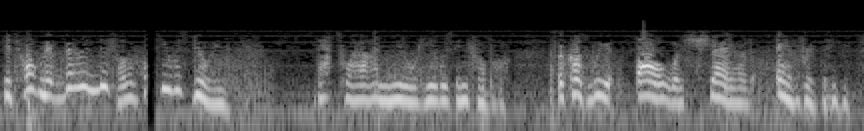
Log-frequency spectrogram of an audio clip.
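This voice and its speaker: A woman's voice: mid-range voice, lively intonation, normal speed, lightly acted. A woman playing an anxious, possessive middle-aged mother, fretful and insistent, in 1950s radio drama style. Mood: agitated, insistent. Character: possessive, anxious, self-pitying wealthy mother of grown son. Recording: dull, noisy 1950 radio recording.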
